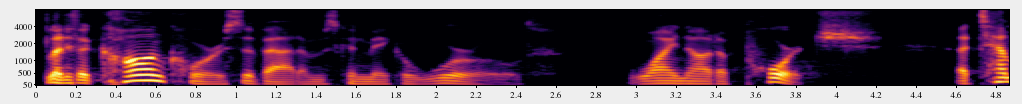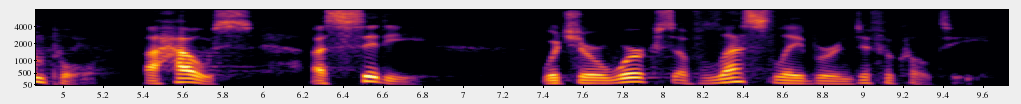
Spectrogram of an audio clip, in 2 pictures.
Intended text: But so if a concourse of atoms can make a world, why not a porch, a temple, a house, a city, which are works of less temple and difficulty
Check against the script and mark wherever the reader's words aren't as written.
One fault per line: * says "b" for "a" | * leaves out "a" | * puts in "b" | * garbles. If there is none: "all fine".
* leaves out "so"
* says "labor" for "temple"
